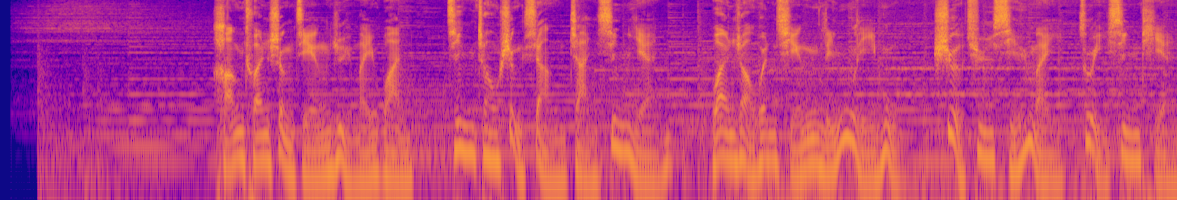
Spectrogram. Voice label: 男 项目宣传; 杭川盛景育梅湾

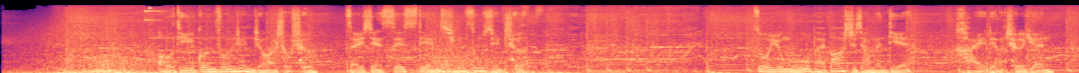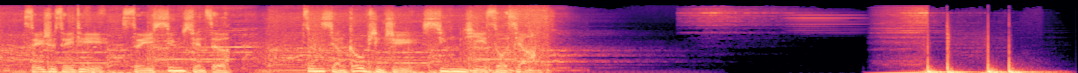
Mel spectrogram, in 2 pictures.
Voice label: 男 时尚磁性 广告; 奥迪广告

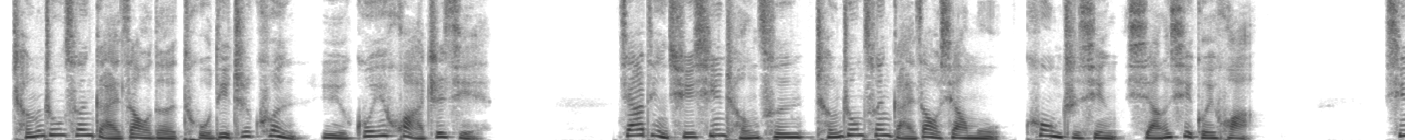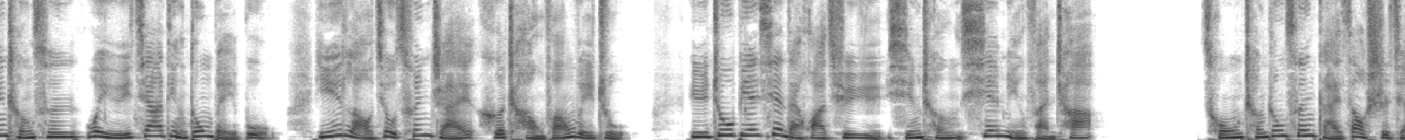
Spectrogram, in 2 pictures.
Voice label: 女 工程解说; 上海城中村改造

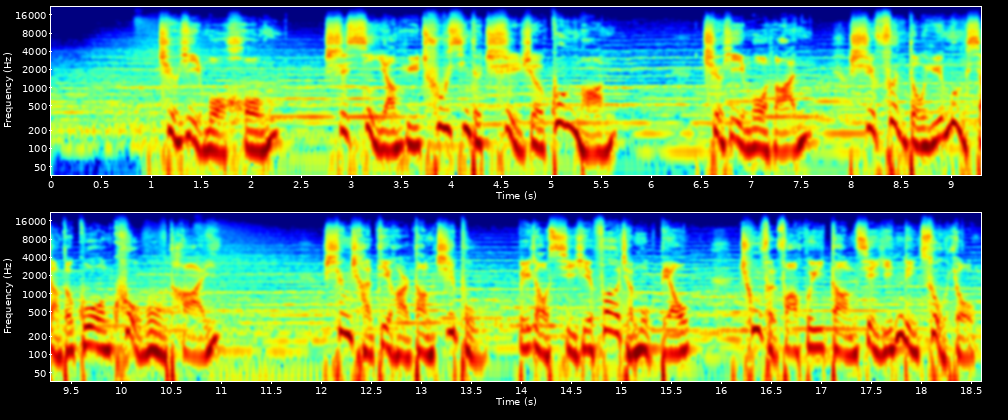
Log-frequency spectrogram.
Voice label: 男 专题 党政类

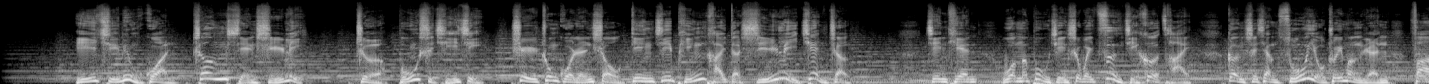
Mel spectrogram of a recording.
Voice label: 男 颁奖

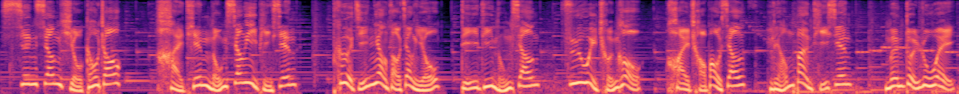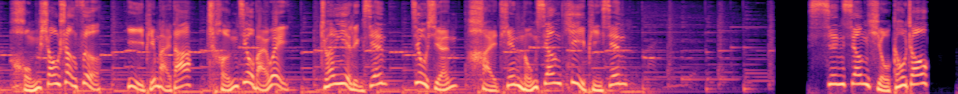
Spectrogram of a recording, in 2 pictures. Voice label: 男 轻快广告; 海天

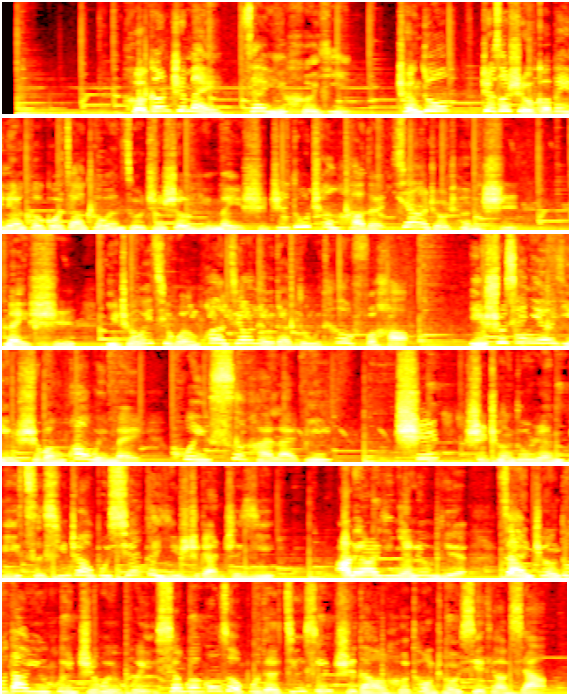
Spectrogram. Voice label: 女 短视频 成都推荐体验餐厅

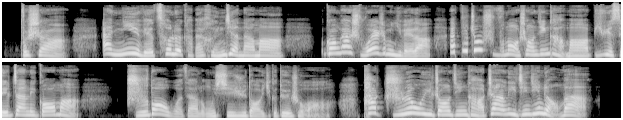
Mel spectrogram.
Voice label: 女 信息流 素人 新疆普通话

